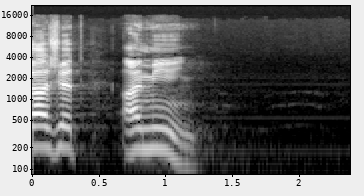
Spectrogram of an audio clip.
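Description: An elderly man speaks in a drawn-out, chanting voice through a microphone.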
